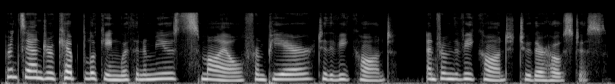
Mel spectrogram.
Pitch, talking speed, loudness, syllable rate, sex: 230 Hz, 195 wpm, -18 LUFS, 5.6 syllables/s, female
